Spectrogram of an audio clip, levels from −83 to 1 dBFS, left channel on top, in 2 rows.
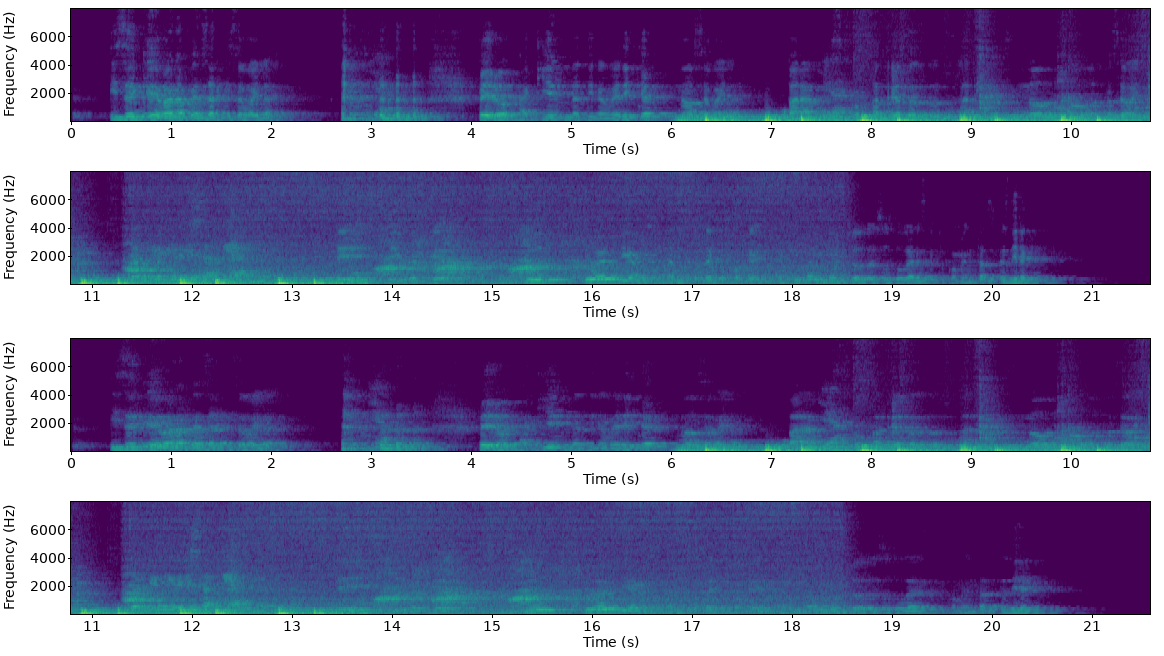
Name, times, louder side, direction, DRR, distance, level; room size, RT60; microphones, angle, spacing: voice 1, 0.4-2.0 2.7-6.7 7.2-10.8 11.4-11.7 13.3-14.6 15.3-15.6 15.9-20.3, left 2 dB, 70° left, 2 dB, 1.1 m, -41 dB
voice 2, 2.9-3.2 7.4-7.8 11.4-13.1, right 2 dB, 45° right, -7 dB, 1.6 m, -43 dB
sound 1, 6.0-13.7, left 2 dB, 45° left, 0.4 m, -27 dB
sound 2, 7.6-9.5 9.8-16.3, equal, 5° right, 1.4 m, -52 dB
sound 3, 11.3-18.5, equal, 20° right, 1.0 m, -42 dB
10.0 x 5.1 x 2.2 m, 1.2 s
head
